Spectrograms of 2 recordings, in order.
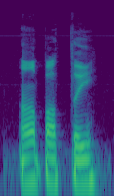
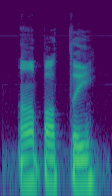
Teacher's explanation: Le R de port, il est presque pas présent du tout. Moi, je l'entends très très peu.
